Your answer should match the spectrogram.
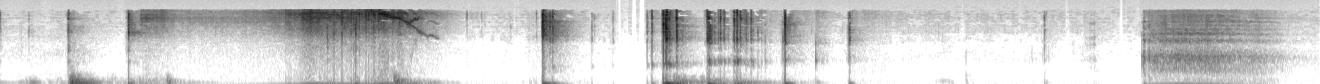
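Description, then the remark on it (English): A drink can is cracked open: a few sharp clicks, then a bright fizzing hiss lasting about half a second, followed by scattered metallic taps and a soft breathy rush at the end. “Is anyone like a crazy psycho like me and loves the sound of a can opening?”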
